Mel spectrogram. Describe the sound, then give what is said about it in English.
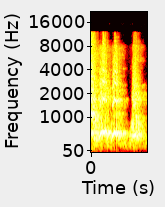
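A pet dog barks loudly, a quick run of sharp, strained barks blending together, then one more bark after a short gap, with no one talking. “That's my dog.”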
